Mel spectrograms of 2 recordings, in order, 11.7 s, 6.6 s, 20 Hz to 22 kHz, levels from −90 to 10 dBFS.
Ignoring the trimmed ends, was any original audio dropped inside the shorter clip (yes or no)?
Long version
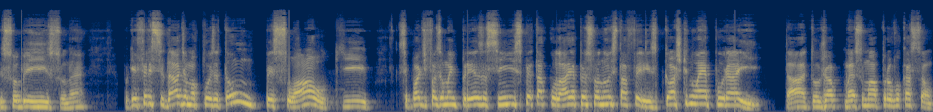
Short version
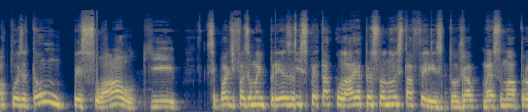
yes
